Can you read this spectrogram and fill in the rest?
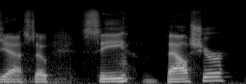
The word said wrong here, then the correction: Boucher: Did I pronounce that right, Mike? – No, Connie Boucher. – Boucher. See, that's an East Texan trying to pronounce a French accent.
